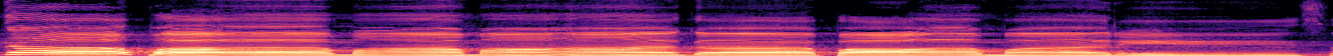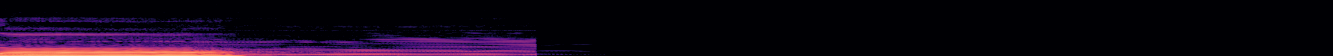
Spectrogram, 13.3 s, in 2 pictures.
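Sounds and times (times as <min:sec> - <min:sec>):
carnatic music raga ascending and descending scale: 0:00.0 - 0:10.0.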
